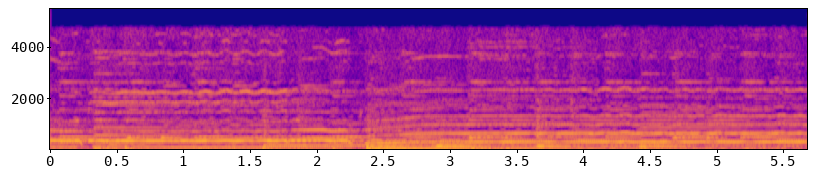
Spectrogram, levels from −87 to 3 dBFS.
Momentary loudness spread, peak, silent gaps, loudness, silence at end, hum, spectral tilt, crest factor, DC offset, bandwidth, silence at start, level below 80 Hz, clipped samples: 2 LU; -6 dBFS; none; -20 LUFS; 0 s; none; -10 dB/octave; 12 dB; under 0.1%; 5 kHz; 0 s; -32 dBFS; under 0.1%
